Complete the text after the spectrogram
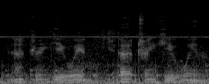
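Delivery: quiet haunting refrain; fading echo. Retold or imitated. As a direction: let the refrain recede in the head. Memory voice fading.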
